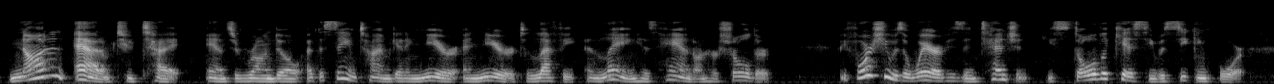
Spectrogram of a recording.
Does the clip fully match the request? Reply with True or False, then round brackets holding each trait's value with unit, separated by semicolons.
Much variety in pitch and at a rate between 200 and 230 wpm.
False (7.8 semitones; 185 wpm)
